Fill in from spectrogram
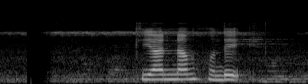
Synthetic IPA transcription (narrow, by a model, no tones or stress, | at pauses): kijanːɐmhond̪e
